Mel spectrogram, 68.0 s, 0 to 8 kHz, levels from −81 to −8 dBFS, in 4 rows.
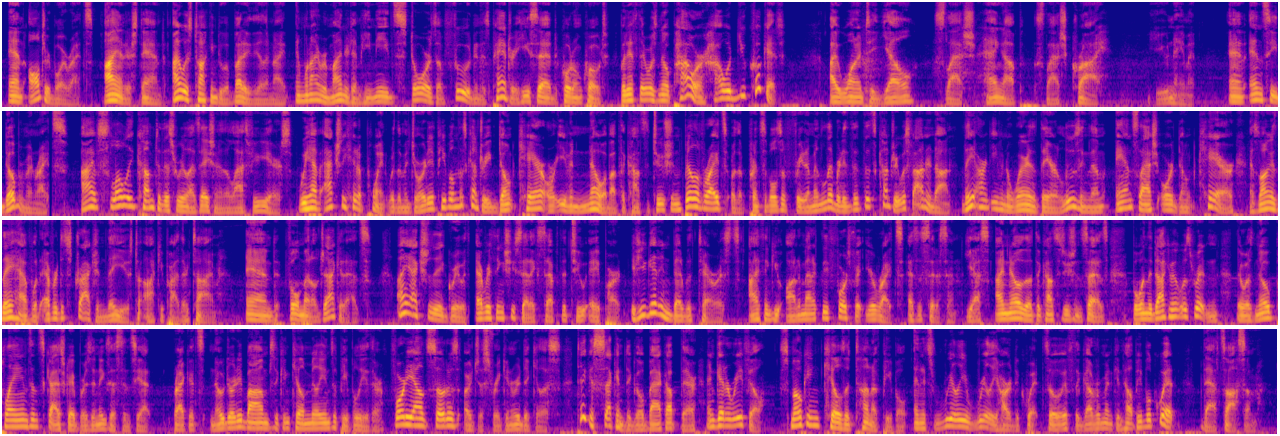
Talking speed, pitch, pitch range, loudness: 215 wpm, 105 Hz, 90-130 Hz, -24 LUFS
